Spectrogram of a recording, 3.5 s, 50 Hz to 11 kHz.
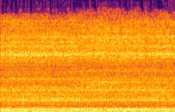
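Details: Ruud furnace with newly replaced draft inducer motor, thermostat call simulated by tapping 24 V red and white wires: steady low whooshing hum with even airflow rush, no rattles or bearing noise; inducer running normally before gas.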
